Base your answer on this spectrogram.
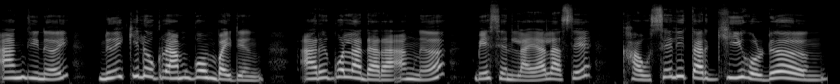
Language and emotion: Bodo, happy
